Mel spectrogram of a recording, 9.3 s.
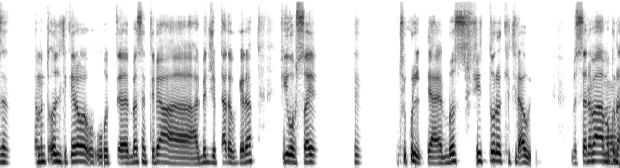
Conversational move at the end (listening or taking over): listening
